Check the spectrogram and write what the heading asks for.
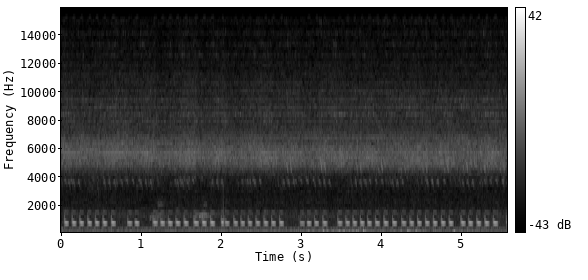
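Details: A male Eastern screech owl in his nest box in Austin, Texas, where a pair has nested for four years, gives a steady, even-pitched trill of rapid hollow notes in short runs with brief breaks, over faint hiss.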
